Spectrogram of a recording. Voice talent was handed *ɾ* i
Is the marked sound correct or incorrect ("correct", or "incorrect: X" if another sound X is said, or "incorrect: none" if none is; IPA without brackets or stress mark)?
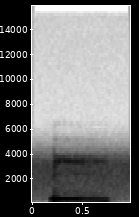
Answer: correct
